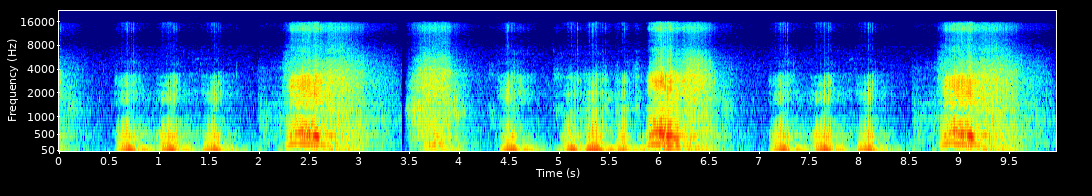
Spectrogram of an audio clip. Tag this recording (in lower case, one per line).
sound effect
roar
